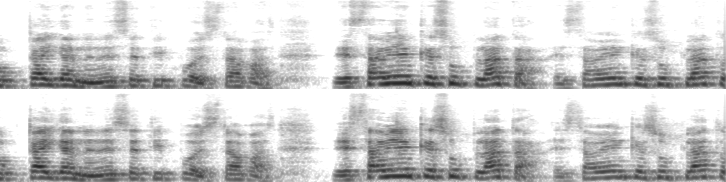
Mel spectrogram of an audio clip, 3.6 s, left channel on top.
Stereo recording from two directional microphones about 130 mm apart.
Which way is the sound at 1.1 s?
30° right (ahead or behind).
